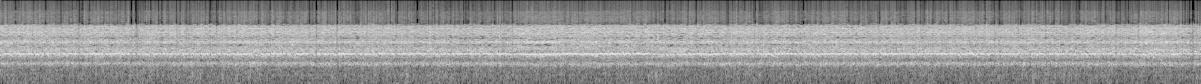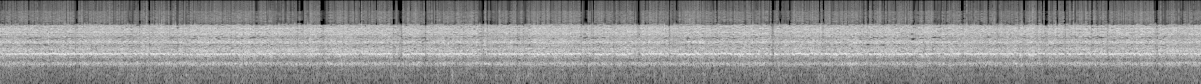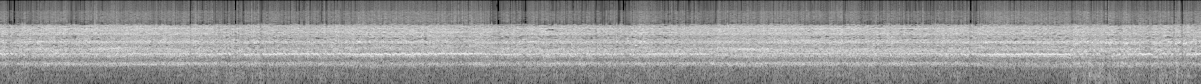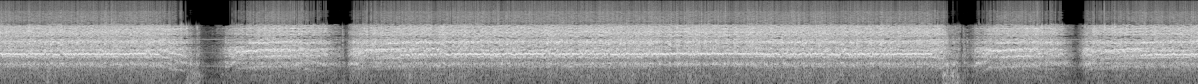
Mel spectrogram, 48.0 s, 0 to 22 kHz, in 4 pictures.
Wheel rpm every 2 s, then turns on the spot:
230, 230, 230, 230, 230, 230, 230, 230, 230, 230, 230, 230, 230, 230, 230, 230, 230, 220, 210, 100, 180, 220, 200, 120.
none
